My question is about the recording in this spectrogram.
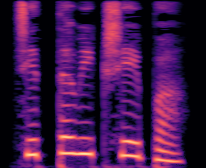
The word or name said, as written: ಚಿತ್ತವಿಕ್ಷೇಪ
